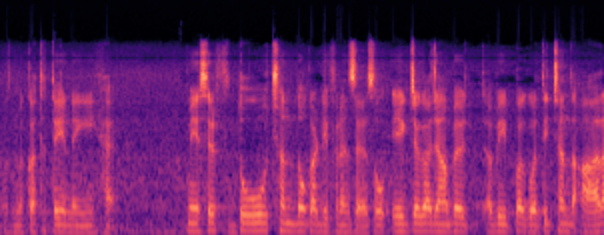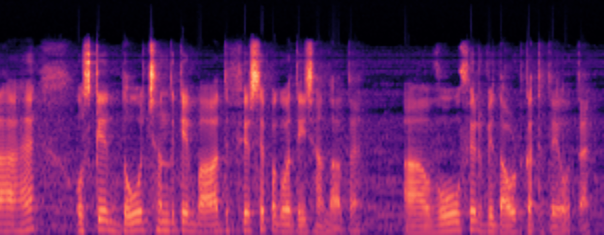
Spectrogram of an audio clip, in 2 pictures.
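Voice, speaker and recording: A man teaching the structure of Sikh scripture verses in a casual, explanatory way, pausing on fillers and mixing in English terms. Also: medium pitch, darkish tone, slight background noise.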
